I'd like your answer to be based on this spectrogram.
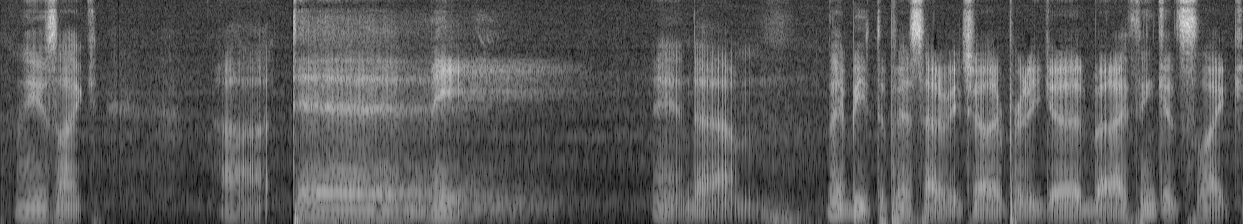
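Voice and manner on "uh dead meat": menacing Clubber Lang. Retold or imitated. Clubber Lang quoted answering crowd.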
